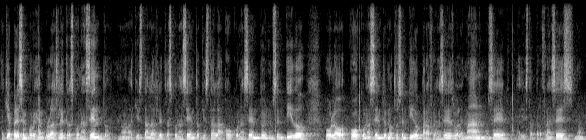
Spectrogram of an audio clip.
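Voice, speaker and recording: A man's voice: fairly low pitch, brisk, mellow, echoey room. A man teaching a live class, chatty, with many fillers and often checking in with the students. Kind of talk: live class screen-share tutorial.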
